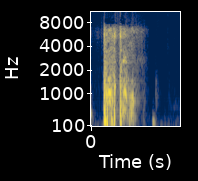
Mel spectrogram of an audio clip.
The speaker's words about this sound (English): As he coughs. It's a COVID, it's a COVID cough.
